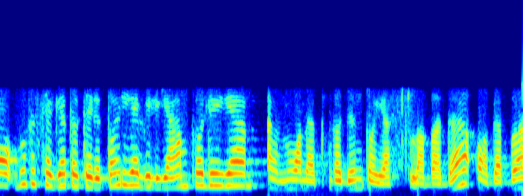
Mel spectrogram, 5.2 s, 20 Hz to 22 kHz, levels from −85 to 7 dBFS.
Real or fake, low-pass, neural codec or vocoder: real; 3.6 kHz; none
